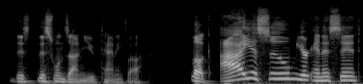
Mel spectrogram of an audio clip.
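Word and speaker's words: Taniwha: again T there we go t t Okay Tanny they're saying Tanny I looked it up even though it's spelled ta a n i wh a it's a mai word pronounced tanif so what is a tanif well that's where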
